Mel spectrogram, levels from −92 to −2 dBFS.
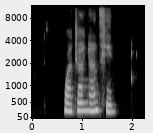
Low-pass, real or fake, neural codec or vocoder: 10.8 kHz; fake; codec, 44.1 kHz, 7.8 kbps, Pupu-Codec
